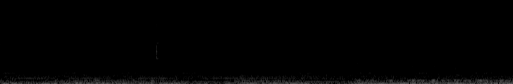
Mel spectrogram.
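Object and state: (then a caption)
Colored pencil shading on a paper page. A gloved hand rubs a colored pencil back and forth on the thin paper page of an open coloring book lying flat on a checked cloth, shading the center of a mandala. Quiet, soft scratchy strokes ride over a steady low hum, with a brief bright scrape in the middle and denser rubbing toward the end.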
